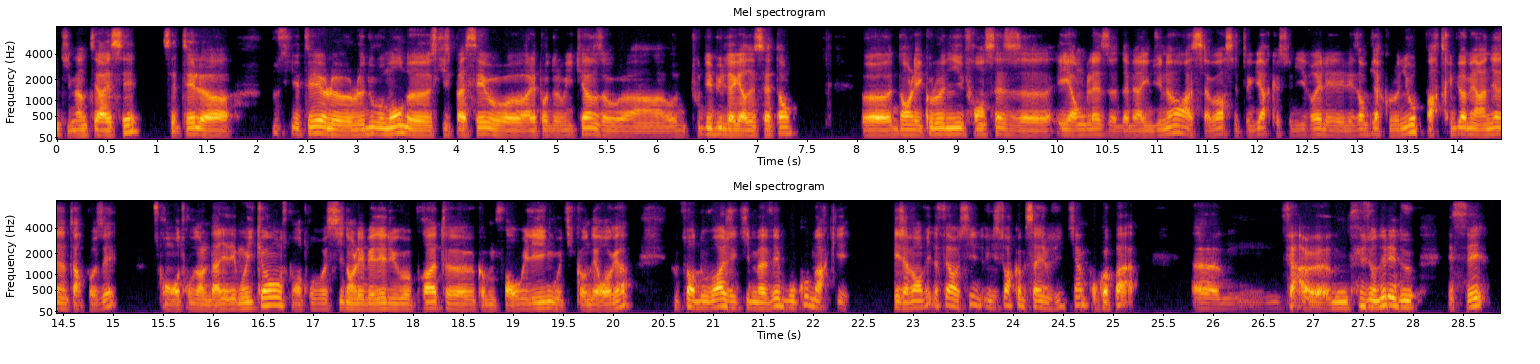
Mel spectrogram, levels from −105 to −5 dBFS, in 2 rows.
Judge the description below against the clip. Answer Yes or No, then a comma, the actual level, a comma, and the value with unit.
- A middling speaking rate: No, fast, 235 wpm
